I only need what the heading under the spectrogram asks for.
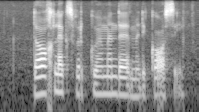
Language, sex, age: Afrikaans, female, 22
